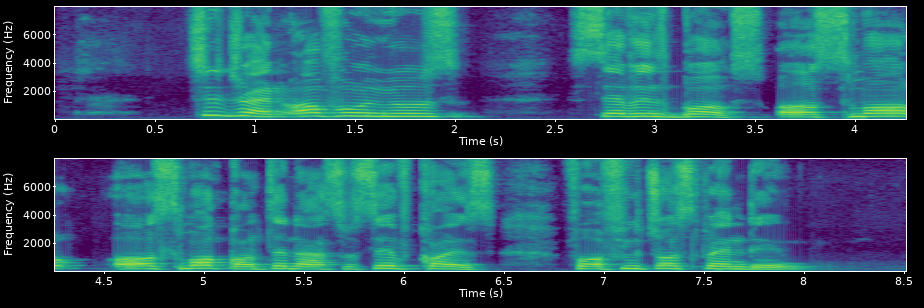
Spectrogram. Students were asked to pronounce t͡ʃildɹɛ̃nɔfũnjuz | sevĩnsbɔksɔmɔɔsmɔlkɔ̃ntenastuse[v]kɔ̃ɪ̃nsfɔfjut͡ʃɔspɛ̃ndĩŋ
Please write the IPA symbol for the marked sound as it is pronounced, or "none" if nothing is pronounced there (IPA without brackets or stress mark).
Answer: v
